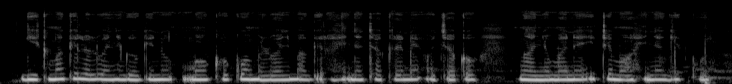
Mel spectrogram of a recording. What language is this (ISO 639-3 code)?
luo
